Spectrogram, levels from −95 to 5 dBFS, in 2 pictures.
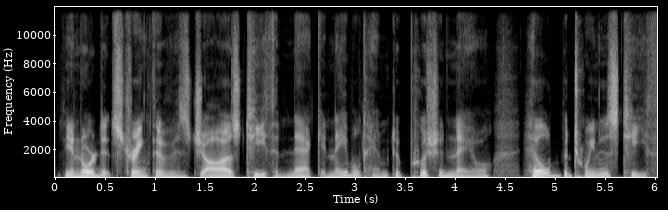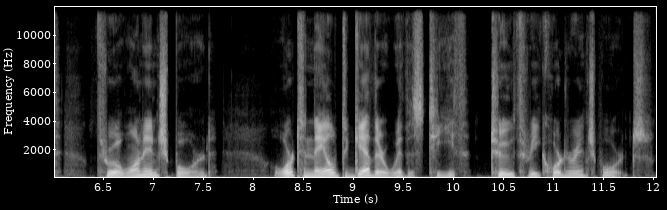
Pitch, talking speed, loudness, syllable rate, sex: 135 Hz, 175 wpm, -20 LUFS, 4.5 syllables/s, male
